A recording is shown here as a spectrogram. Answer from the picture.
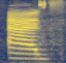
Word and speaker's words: adds: It's pronounced ads. Like, it sounds like a Z.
